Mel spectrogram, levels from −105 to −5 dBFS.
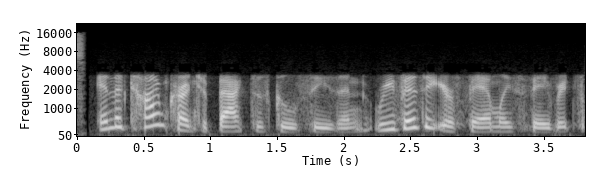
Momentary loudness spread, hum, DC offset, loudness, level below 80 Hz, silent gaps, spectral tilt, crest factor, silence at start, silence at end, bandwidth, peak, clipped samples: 9 LU; none; under 0.1%; -25 LUFS; -70 dBFS; none; -3.5 dB/octave; 18 dB; 0 s; 0 s; 11 kHz; -8 dBFS; under 0.1%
